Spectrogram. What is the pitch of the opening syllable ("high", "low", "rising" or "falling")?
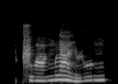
rising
